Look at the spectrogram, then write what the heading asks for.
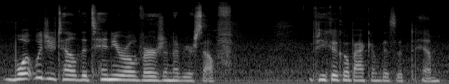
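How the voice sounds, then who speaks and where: A woman's voice: medium pitch, a little fast, a little mellow, slight background noise. A woman hosting a casual interview, asking questions in a conversational style. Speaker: podcast host, interviewer.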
